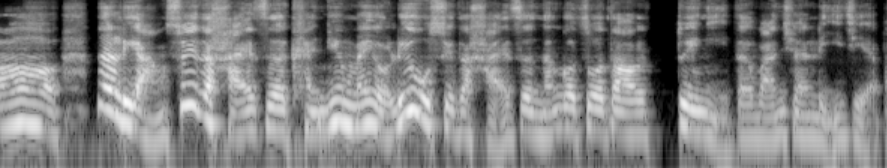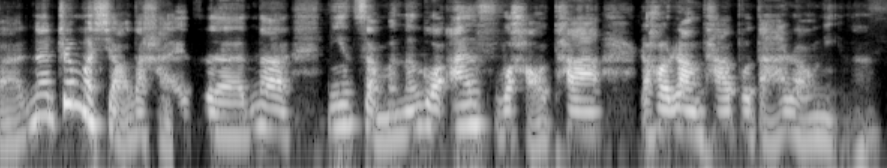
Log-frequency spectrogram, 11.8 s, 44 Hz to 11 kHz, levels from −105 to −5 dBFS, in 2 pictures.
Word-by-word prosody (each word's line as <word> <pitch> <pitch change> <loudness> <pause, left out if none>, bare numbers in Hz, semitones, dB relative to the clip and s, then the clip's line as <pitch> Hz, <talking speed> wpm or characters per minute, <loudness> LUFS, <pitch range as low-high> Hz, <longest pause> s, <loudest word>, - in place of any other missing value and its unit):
哦， 185 +1 +2 0.2
那 310 -5 +9
2 190 -4 +5
岁 345 +1 +5
的 - - +7
孩 130 +3 +1
子 155 0 0
肯 145 -1 -5
定 200 +3 +2
没 180 +1 +2
有 - - 0
6 290 -7 +5
岁 175 -4 0
的 150 - -5
孩 - - -4
子 150 -2 -1
能 130 +3 -8
够 160 -1 -2
做 155 0 -1
到 135 -2 +1 0.2
对 175 -5 +2
你 135 -6 -6
的 120 0 -9
完 115 +2 -7
全 130 -3 -8
理 110 -1 -10
解 120 -1 -9
吧？ 100 +3 -12
那 245 +4 -2
这 370 +9 +1
么 - - +4
小 180 -5 +2
的 140 - -6
孩 - - -5 0.2
子， 130 -2 -4
那 160 -3 0 0.2
你 175 +2 -5
怎 185 -10 0
么 120 - -9
能 145 +5 -7
够 175 - -2
安 175 +3 +1
抚 150 -6 -4
好 150 - -1
他， 140 -1 +1 0.2
然 - - -4
后 160 - +4
让 150 -2 +2
他 145 +1 -3
不 145 - -9
打 - - -6
扰 115 -5 -8
你 115 - -12
呢？ - - -22
150 Hz, 265 characters per minute, -21 LUFS, 135-180 Hz, 0.2 s, 那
